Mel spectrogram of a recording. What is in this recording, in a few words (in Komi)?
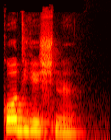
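"кодйысьны", Komi, female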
